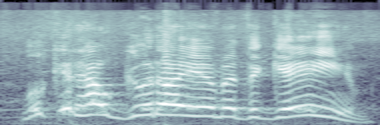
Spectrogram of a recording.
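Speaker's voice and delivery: loud, high, sarcastic showing off; mock bragging. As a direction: brag like a smug pro, dripping irony. Sarcastic bragging about easy deck.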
